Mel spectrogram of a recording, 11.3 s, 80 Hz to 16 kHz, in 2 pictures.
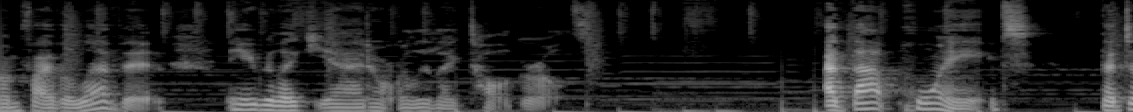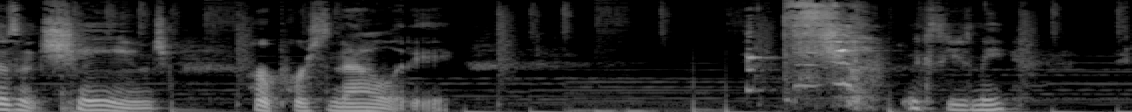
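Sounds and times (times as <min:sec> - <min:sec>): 
speech: 0:00.0 - 0:03.1, 0:04.1 - 0:08.2, 0:10.2 - 0:11.0
human sneeze: 0:09.4 - 0:10.1.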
